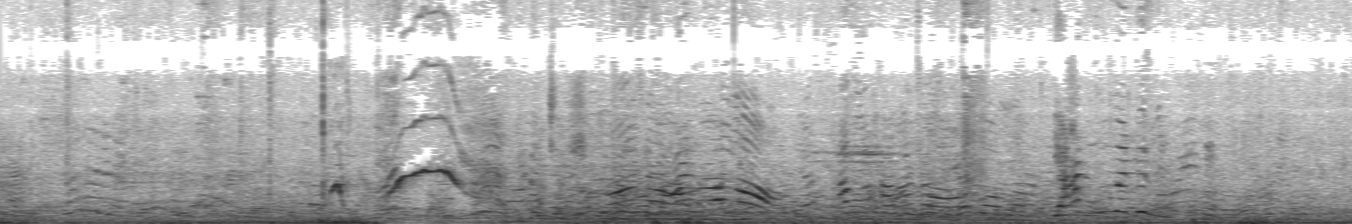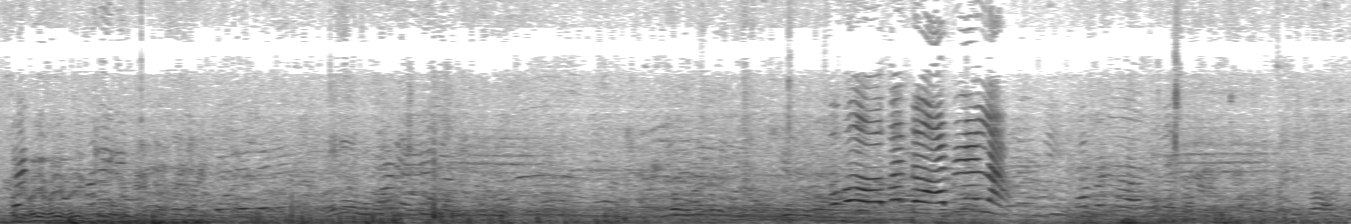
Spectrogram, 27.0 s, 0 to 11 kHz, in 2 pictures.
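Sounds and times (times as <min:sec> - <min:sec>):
children's voices: 0:00.0 - 0:25.8
crowd talking: 0:00.0 - 0:27.0.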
